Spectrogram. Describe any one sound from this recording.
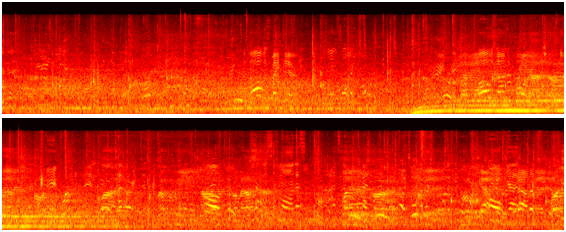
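Paddles pop against a plastic ball in a quick back-and-forth rally.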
